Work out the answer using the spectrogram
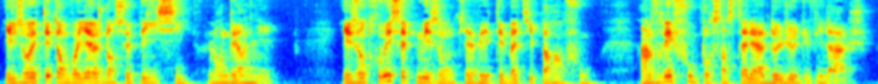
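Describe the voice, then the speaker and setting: A man's voice: mid-range voice, natural voice. An old, devout housemaid with a hard, curt way of answering, voiced by a man reading the story. Her replies come out dry and clipped, in a mid-range voice with no exaggeration. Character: old pious curt woman servant.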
